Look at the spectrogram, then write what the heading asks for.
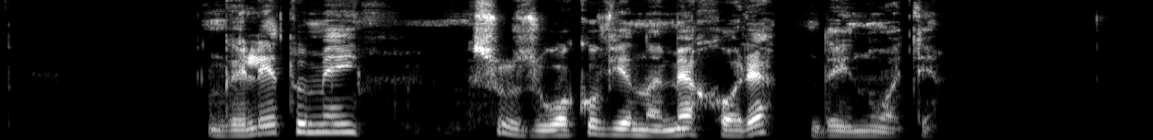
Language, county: Lithuanian, Šiauliai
